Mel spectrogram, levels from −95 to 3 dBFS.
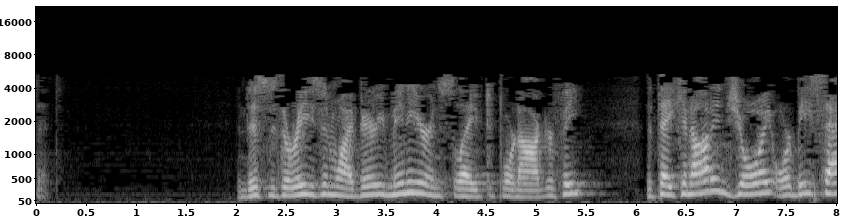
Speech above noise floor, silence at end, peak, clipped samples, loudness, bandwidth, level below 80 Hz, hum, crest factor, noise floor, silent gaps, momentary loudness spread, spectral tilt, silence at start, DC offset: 43 dB; 0 s; -6 dBFS; under 0.1%; -25 LUFS; 5.4 kHz; -68 dBFS; none; 20 dB; -68 dBFS; none; 7 LU; -8 dB/octave; 0 s; under 0.1%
